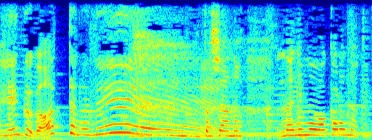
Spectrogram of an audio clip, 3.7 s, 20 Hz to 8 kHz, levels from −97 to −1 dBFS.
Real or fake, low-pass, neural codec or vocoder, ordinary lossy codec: real; none; none; none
